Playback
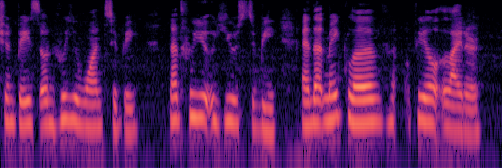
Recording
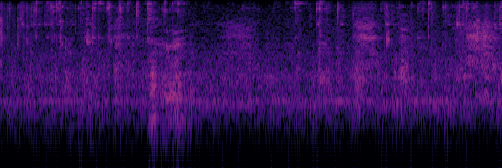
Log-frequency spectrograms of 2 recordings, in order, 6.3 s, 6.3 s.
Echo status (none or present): none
